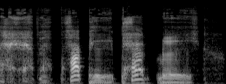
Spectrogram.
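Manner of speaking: eerie, very slow, swooping put-on monster voice. Voicing an eldritch cat-like octopus wanting to get close to humans: creepy creature voice. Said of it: "Yes, I just did a voice. That's not creepy".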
